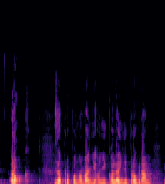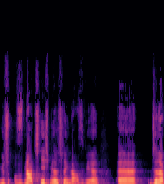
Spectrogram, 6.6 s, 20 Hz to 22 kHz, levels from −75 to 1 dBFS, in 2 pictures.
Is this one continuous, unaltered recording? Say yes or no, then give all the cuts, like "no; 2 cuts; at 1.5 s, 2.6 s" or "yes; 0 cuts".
no; 1 cut; at 1.1 s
